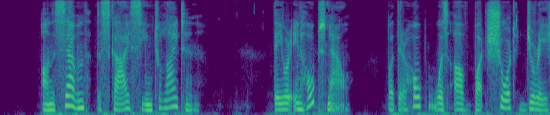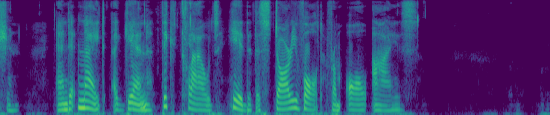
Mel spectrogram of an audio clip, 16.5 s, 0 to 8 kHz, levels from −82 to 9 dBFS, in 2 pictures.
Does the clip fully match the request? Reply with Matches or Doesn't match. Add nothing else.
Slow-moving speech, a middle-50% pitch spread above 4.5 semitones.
Matches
